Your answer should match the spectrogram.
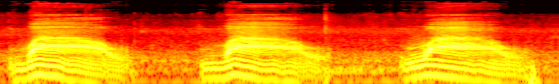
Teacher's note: اس میں و کی آواز 2 دفعہ آئے گی، یعنی ہونٹ گول 2 دفعہ ہوں گے، اور آخری بار جو و کی آواز آئے گی وہ واو نہ ہو بلکہ نرمی سے ختم ہو.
